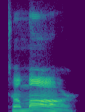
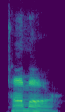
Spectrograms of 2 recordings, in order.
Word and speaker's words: Tamar: Here's a Tav, A sound, T, A, Mem, M sound, ta, ma, ends with a resh. Tamar. Tamar.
